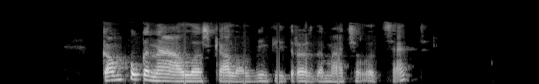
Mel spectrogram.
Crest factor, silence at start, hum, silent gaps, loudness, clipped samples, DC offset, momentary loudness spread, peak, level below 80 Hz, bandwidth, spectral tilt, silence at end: 18 dB; 1.05 s; none; none; -17 LUFS; under 0.1%; under 0.1%; 11 LU; -2 dBFS; -52 dBFS; 7.8 kHz; -5 dB/octave; 1.3 s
